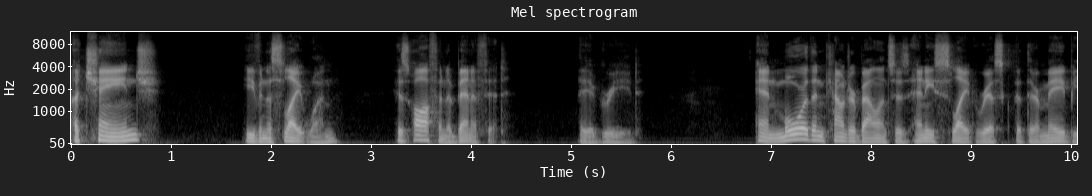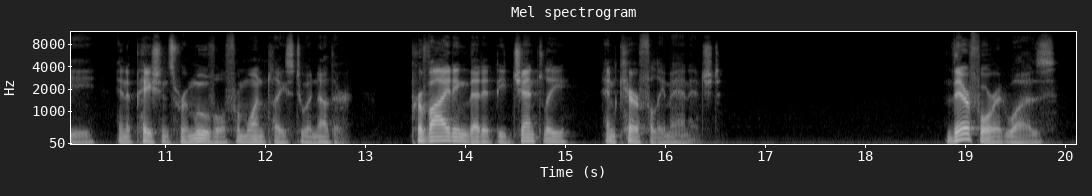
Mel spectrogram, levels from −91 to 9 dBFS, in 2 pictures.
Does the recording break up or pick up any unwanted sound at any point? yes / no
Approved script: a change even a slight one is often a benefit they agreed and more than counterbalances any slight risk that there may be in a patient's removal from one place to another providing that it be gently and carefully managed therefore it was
no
